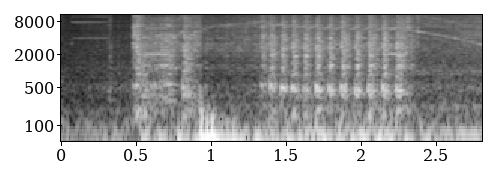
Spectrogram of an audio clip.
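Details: 2004 Nissan 350Z 3.5L manual, reported immobilizer problem, theft light not on, NATS module not communicating: starter spins engine with even churning rhythm for a couple of seconds but never fires; crank no start.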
